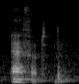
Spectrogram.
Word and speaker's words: effort: So you just go from the F basically to the T.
